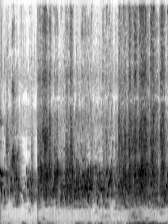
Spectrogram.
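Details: Budgies competing for treats, chirping in a bright, dense twittering chorus with a sharp squawk near the start and low bumping sounds toward the end.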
